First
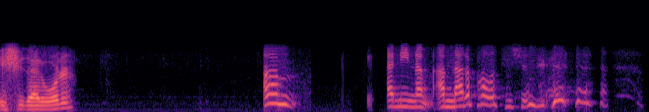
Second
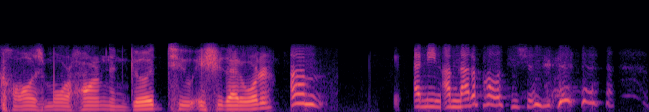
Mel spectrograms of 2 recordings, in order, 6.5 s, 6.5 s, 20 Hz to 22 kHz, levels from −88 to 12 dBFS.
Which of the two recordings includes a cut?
second; 2 cuts; at 2.8 s, 4.4 s

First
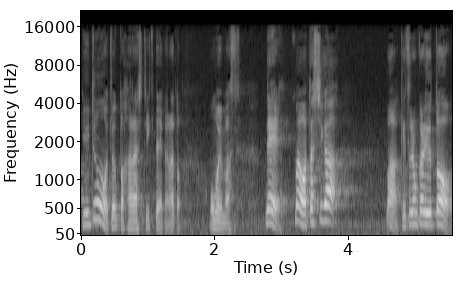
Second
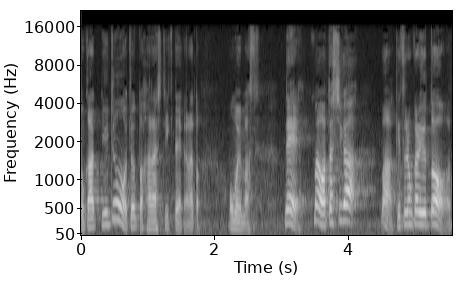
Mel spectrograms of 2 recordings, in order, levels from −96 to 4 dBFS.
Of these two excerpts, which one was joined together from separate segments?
second; 1 cut; at 4.4 s

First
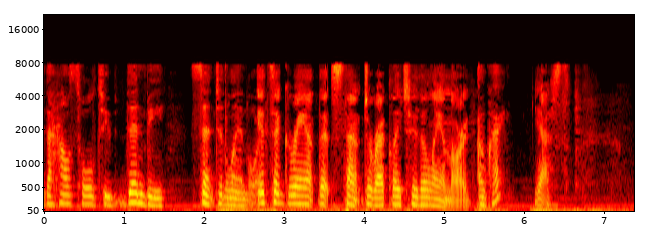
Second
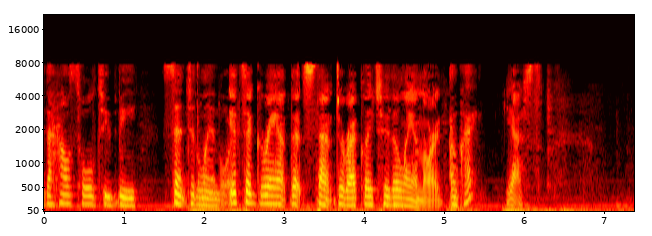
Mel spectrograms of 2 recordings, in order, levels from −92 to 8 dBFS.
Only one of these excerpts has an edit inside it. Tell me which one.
second; 1 cut; at 0.9 s

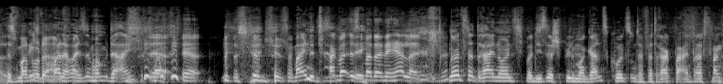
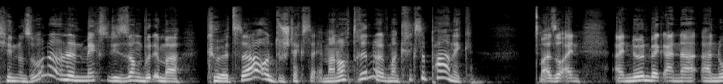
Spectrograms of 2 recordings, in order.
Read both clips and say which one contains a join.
second; 1 cut; at 5.4 s

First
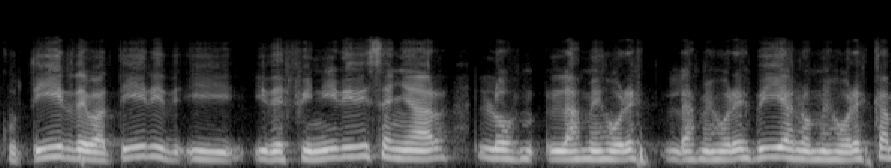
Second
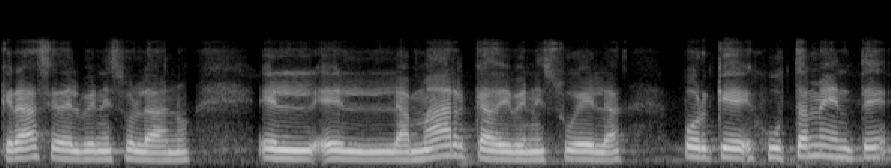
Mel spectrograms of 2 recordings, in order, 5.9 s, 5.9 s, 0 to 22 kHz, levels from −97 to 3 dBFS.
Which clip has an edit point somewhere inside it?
first; 1 cut; at 3.1 s

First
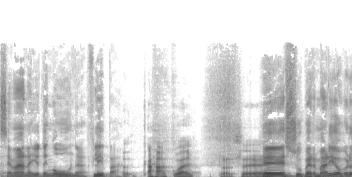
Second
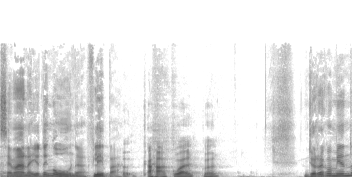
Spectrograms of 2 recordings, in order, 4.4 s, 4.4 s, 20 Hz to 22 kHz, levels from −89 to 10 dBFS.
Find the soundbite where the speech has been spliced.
first; 1 cut; at 2.5 s

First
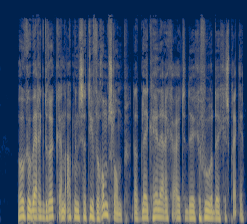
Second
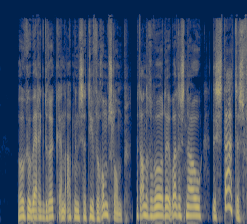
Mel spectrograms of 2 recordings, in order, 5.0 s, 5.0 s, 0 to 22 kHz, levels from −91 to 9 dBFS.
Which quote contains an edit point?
second; 1 cut; at 2.6 s

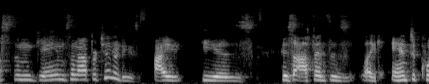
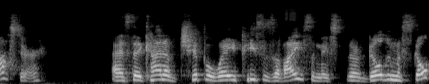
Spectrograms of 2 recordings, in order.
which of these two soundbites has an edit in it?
first; 1 cut; at 1.4 s

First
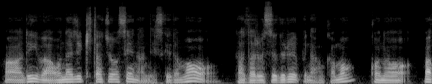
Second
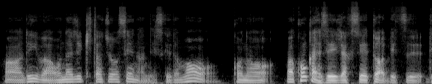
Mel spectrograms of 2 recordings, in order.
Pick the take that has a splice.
second; 1 cut; at 2.3 s

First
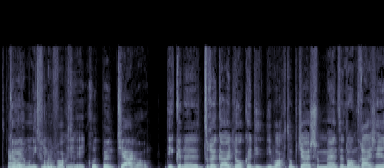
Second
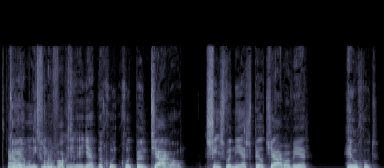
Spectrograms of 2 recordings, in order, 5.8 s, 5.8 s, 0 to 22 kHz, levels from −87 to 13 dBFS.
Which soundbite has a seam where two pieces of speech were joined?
first; 2 cuts; at 1.3 s, 2.4 s

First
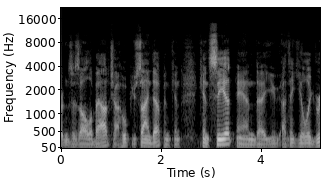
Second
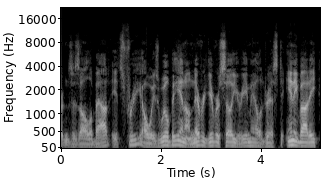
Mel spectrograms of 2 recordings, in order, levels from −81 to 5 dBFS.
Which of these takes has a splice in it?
first; 2 cuts; at 1.0 s, 3.5 s

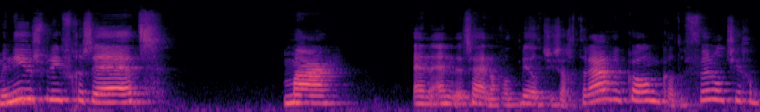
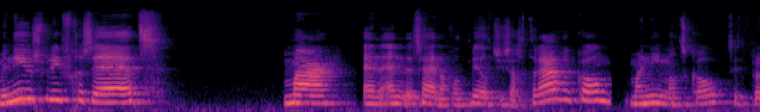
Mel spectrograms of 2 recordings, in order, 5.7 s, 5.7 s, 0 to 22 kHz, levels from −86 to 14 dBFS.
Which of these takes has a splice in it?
second; 2 cuts; at 2.7 s, 4.6 s

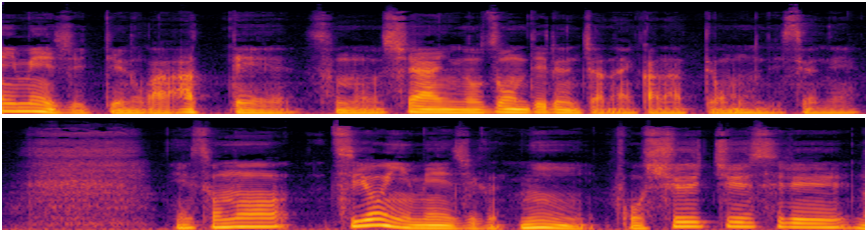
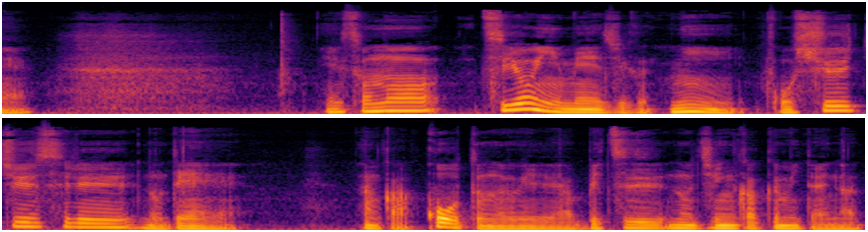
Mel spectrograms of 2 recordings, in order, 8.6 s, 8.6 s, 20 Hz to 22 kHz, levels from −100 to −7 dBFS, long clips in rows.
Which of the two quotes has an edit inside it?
second; 1 cut; at 1.5 s

